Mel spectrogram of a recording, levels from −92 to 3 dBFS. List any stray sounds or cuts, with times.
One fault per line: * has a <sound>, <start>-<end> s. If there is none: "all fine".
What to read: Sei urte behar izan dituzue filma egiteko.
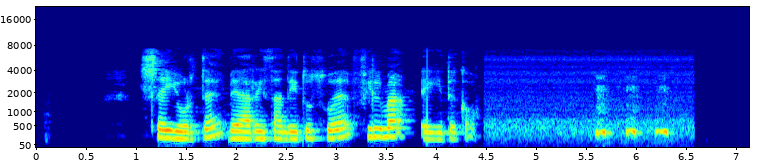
* has a laugh, 5.6-6.4 s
